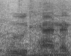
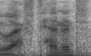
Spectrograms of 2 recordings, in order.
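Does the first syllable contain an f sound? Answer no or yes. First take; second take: no; yes. First: The first syllable has no f sound. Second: The first syllable has an f sound, like 'left'. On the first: This is the form the speaker is used to hearing. "I'm just used to hearing Lieutenant" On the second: This is how the show's characters say it. "keeps saying, saying Lieutenant"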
